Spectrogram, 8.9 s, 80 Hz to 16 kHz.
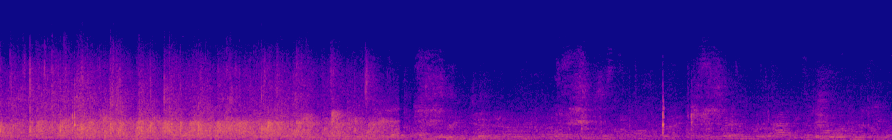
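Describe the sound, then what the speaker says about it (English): An audience at a 4-H county fair goat show gives a round of applause, lively clapping for about four seconds that fades into quieter crowd murmur with scattered claps. "Let's give these guys a big round of applause"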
